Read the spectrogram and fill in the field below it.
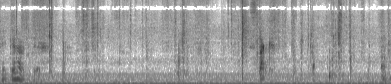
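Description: Card sheets slide and tap against each other.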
